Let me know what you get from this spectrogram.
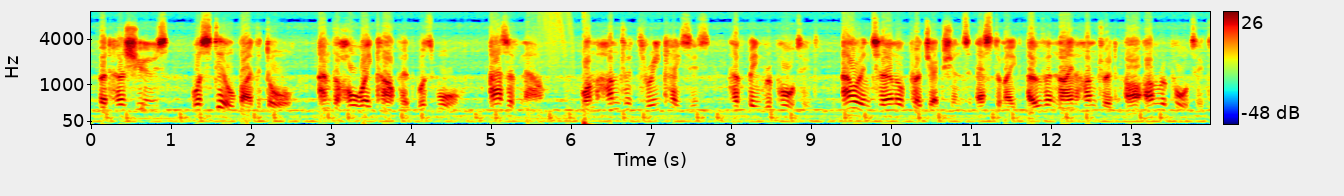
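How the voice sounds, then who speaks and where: Low-voiced man, ominous emergency-broadcast narration, noisy recording. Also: expressive. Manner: solemn, deliberate, ominous. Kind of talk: scripted analog horror emergency-broadcast narration.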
